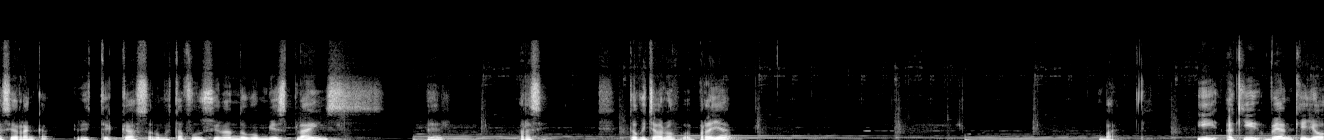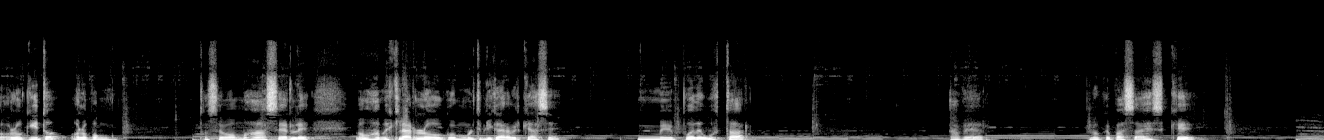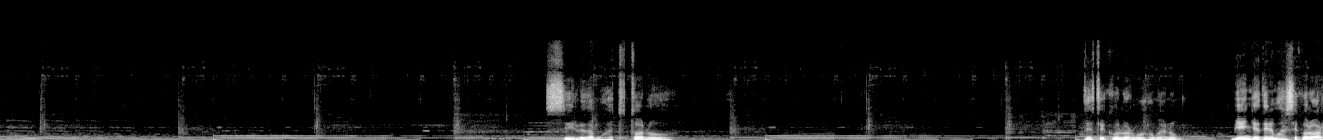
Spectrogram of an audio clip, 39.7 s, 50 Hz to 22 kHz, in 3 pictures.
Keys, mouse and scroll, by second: 4.3-10.6 drag, 12.5-15.4 drag, 18.1 click, 20.8-26.1 drag, 26.4-31.6 drag, 34.0 scroll down 1, 34.1-37.1 middle drag, 38.4-39.4 middle drag.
